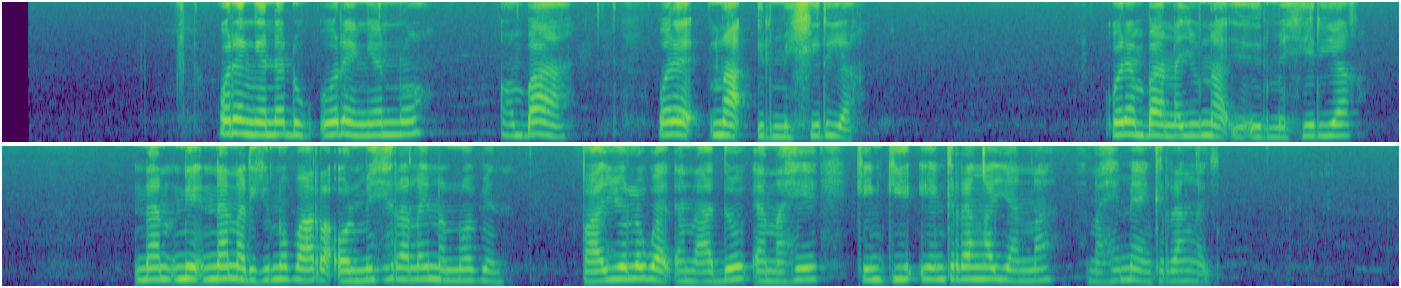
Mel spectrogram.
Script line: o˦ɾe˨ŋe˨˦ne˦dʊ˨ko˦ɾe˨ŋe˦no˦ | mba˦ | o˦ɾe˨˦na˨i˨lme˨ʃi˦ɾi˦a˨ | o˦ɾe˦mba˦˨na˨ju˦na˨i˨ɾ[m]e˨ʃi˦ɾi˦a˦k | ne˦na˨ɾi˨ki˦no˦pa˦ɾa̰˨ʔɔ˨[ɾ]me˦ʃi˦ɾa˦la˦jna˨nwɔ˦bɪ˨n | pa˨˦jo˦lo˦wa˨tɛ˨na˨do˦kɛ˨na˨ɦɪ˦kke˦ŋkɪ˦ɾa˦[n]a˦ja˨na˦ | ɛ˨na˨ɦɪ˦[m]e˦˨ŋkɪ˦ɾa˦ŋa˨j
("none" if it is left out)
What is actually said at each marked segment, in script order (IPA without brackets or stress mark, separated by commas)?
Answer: m, l, ŋ, m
